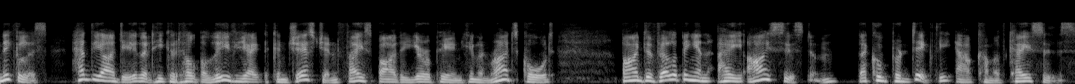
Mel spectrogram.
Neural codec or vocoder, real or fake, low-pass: codec, 16 kHz, 4 kbps, FreqCodec, smaller model; fake; 7.2 kHz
